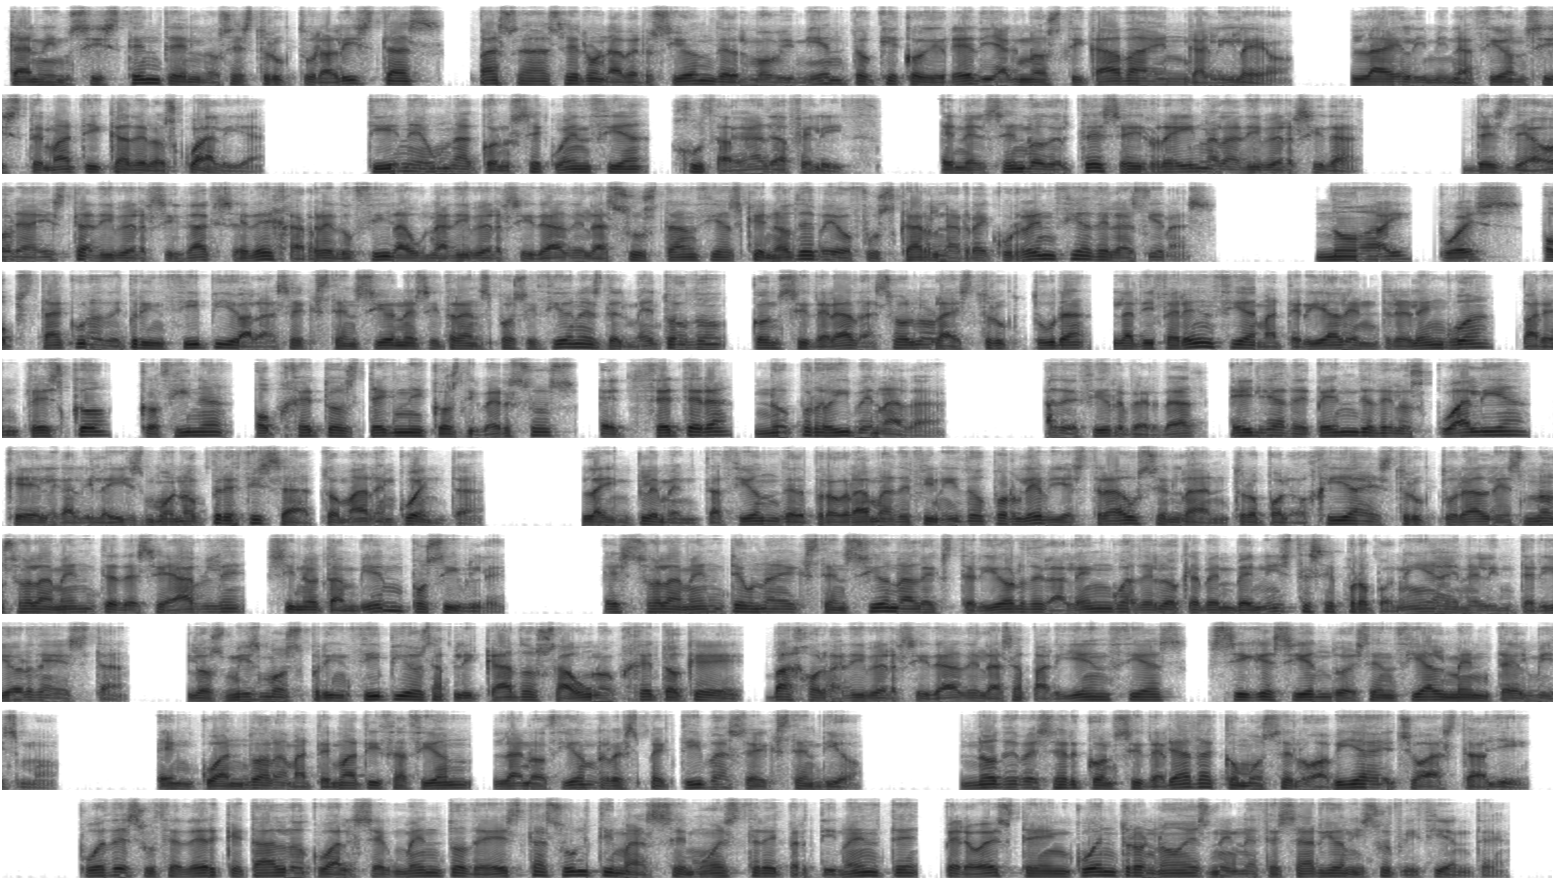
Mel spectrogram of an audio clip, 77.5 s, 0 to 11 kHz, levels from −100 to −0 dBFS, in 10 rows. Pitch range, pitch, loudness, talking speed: 95-115 Hz, 105 Hz, -20 LUFS, 160 wpm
